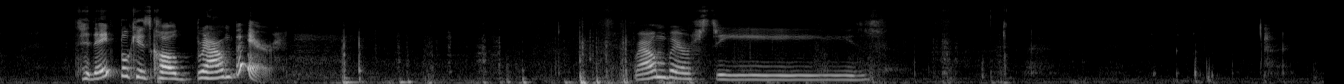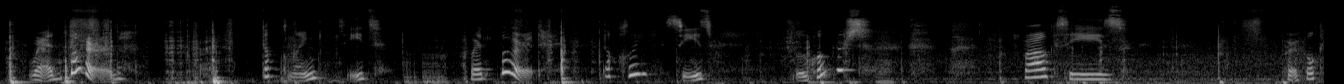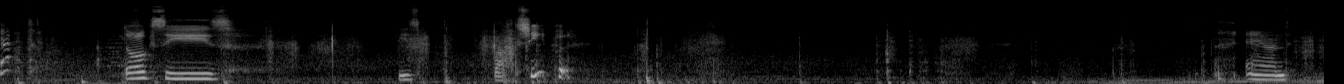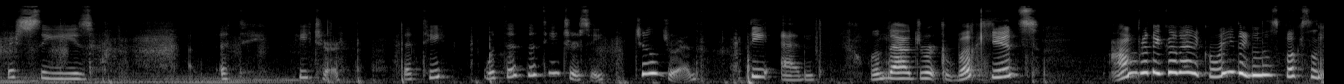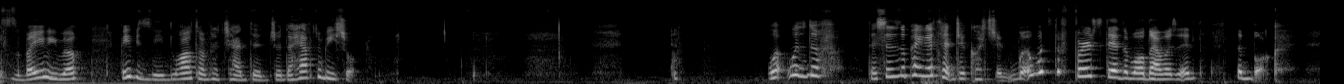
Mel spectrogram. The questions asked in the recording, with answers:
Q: What was the first animal that was in the book?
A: If you said brown bear and red bird, you did it!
